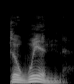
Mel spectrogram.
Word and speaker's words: Dwin: Dwin, pronounced with the accent on the second syllable, though not everyone got it right.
